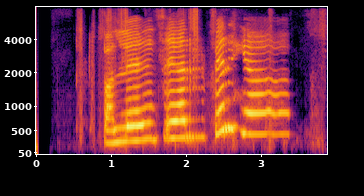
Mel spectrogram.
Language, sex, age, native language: Icelandic, male, 10, Icelandic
